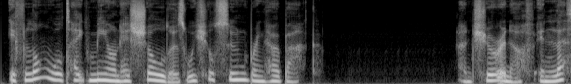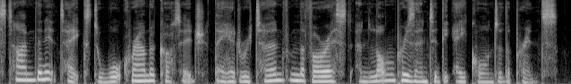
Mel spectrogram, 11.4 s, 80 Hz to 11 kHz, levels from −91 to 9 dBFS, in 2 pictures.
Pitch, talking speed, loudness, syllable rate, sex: 210 Hz, 220 wpm, -18 LUFS, 5.6 syllables/s, female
